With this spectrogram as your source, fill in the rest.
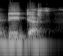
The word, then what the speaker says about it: debtors: देखिए यहाँ पे लिखा हुआ है DEBTORS, लेकिन इसको पढ़ना है डेटर्स, बी को साइलेंट कर देना है।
